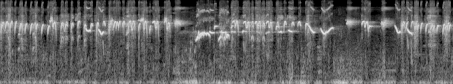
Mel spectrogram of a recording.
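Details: Kolibri ninja sunbird tutor song with varied 'pedes' shots: dense high trilling, then looping downslurred and upslurred chirps.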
